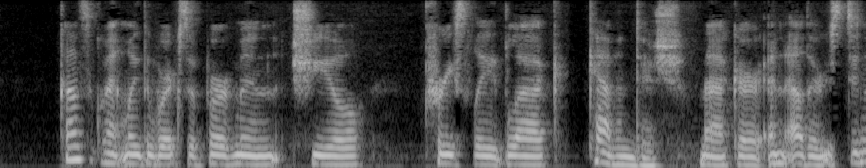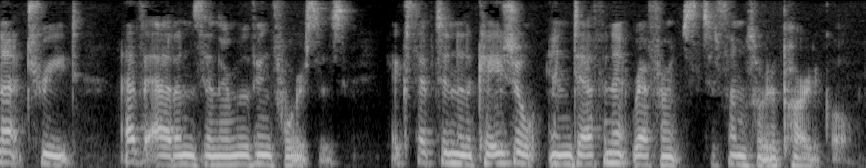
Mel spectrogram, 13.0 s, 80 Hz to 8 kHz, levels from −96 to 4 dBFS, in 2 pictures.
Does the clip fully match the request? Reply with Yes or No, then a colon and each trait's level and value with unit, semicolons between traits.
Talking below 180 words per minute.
Yes: average, 150 wpm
